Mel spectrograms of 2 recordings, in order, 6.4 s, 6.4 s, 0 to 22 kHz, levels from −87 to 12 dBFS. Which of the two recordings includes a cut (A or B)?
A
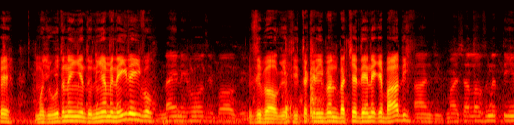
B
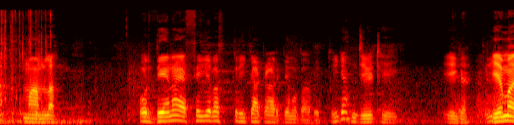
B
